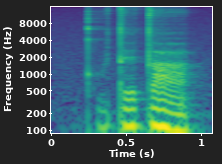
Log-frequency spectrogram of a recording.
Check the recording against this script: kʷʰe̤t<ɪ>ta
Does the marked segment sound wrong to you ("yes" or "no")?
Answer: no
